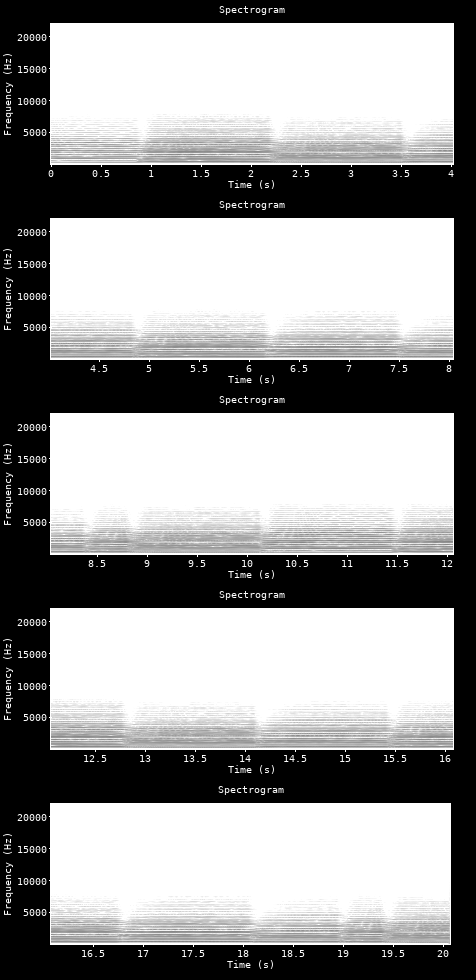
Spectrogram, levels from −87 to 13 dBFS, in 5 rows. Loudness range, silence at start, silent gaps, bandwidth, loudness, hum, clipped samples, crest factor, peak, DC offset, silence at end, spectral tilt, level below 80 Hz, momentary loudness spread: 2 LU; 0 s; none; 8.4 kHz; -39 LUFS; none; under 0.1%; 14 dB; -26 dBFS; under 0.1%; 0 s; 0 dB/octave; under -90 dBFS; 5 LU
